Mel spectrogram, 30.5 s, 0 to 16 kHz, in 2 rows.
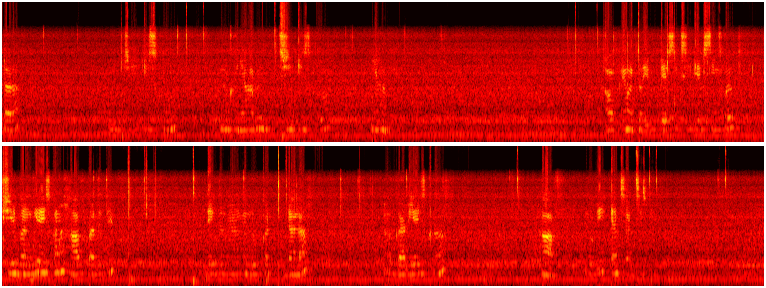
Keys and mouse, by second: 0.9 click, 2.3 g, 4.0 click, 5.5 g, 6.9 g, 8.1 click, 9.6 g, 12.0 click, 13.2 Tab, 14.1 alt+z, 15.0 KP_1, 16.2 Tab, 18.0 ctrl+r, 22.4 alt+z, 23.5-24.0 drag, 24.8 x, 29.7-30.4 drag.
